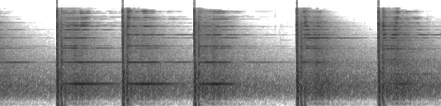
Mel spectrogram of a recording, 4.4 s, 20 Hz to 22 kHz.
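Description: Springfield Armory EMP4 9mm pistol fired five times in quick succession. Each shot is followed by the ringing clang of a steel target being hit.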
